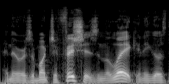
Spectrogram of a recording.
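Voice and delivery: ordinary talk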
